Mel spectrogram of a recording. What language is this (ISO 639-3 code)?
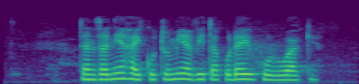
swa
